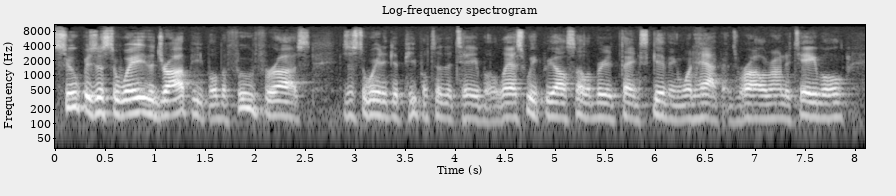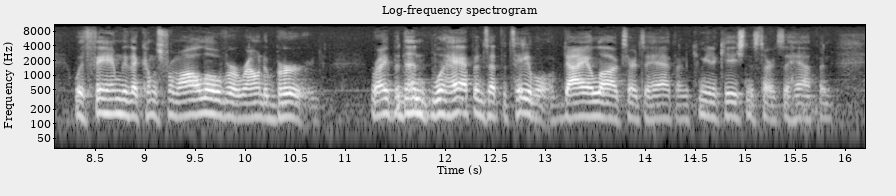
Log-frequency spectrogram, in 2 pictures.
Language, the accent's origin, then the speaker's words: English; Syracuse, New York, United States; I live on the north side of Syracuse, born and raised in Syracuse, went to Fowler High School, graduate. I owned a business in the city.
